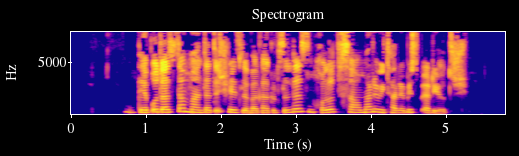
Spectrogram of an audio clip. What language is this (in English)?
Georgian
